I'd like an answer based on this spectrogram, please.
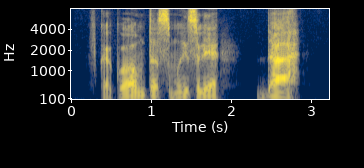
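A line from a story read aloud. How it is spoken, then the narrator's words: Hissing. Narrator (Russian): прошипел Мефисто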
